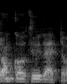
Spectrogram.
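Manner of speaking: normal talking voice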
